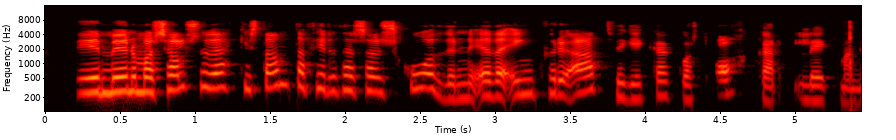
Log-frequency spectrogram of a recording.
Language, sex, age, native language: Icelandic, female, 30-39, Icelandic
